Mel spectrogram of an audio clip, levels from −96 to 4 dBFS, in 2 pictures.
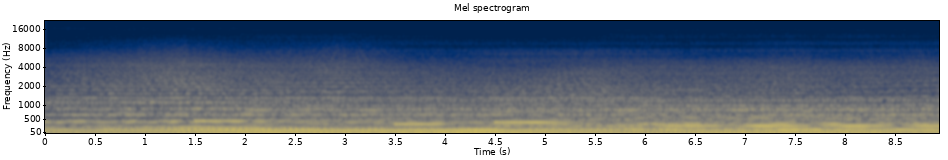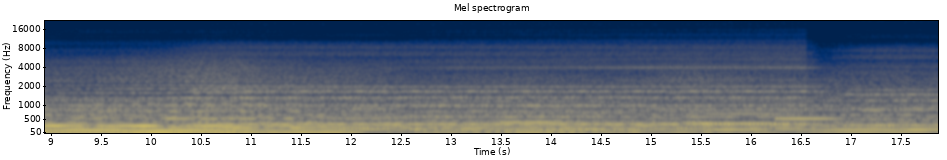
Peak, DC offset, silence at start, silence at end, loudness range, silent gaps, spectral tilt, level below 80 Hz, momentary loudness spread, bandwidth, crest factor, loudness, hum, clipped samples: -6 dBFS; 2%; 0 s; 0 s; 7 LU; none; -9.5 dB/octave; -26 dBFS; 8 LU; 6.2 kHz; 14 dB; -22 LUFS; none; under 0.1%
